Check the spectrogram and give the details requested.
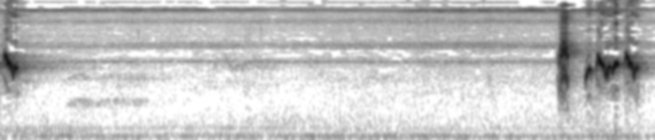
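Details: Sooty-headed bulbul natural call used to lure birds for trapping. One clipped note, then quiet for nearly three seconds, then a bubbly phrase of five fast rolling whistled notes.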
